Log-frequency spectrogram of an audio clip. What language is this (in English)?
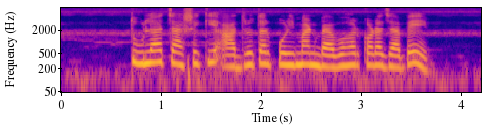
Bangla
